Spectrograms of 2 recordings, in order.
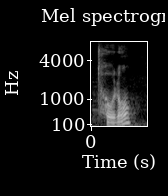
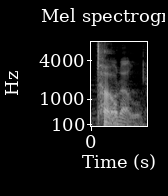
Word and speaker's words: total: the word total, that first syllable is stressed, so we have a nice strong T, Total. But then in the middle, we have the letter T at the start of an unstressed syllable, so it's going to be a flapped D sound, total.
